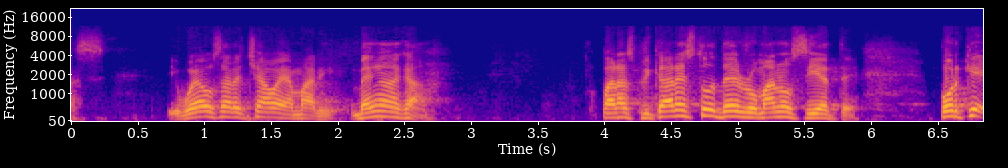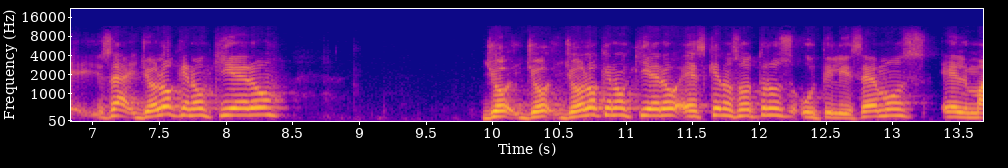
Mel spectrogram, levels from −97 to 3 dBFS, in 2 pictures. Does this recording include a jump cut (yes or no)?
no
